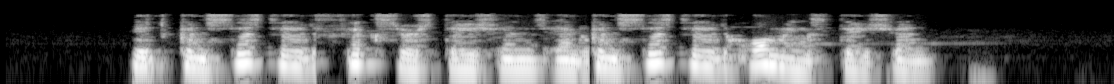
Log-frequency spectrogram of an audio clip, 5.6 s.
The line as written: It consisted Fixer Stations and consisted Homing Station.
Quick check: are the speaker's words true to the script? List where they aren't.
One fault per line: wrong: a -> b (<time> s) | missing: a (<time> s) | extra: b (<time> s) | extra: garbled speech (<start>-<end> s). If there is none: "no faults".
no faults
